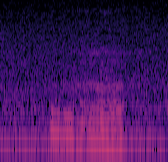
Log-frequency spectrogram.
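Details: Domestic cat asleep, giving one low, wavering harmonic snore of just under a second with a slight rise and fall in pitch, against a constant low background hum.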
